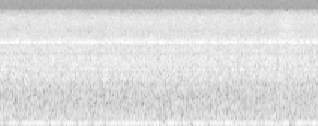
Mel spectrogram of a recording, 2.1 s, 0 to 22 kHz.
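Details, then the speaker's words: 1982 52-inch Hunter Original ceiling fan #22822 (Robbins & Myers era), bright brass, Reverse-Aire brackets, converted from two-speed to three-speed with a capacitor, running in reverse. Quiet even motor hum under soft air hiss; little wobble on low, slight on medium; normal running. "you know not much wobble on the low reverse setting and may just a little bit on the medium reverse and nothing to be concerned about"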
